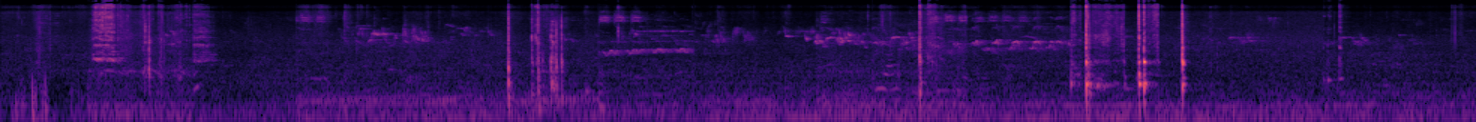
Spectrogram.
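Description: Birds chirping now and then over a steady low background rumble, with several sharp clicks scattered through, the loudest a quick cluster near the end.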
